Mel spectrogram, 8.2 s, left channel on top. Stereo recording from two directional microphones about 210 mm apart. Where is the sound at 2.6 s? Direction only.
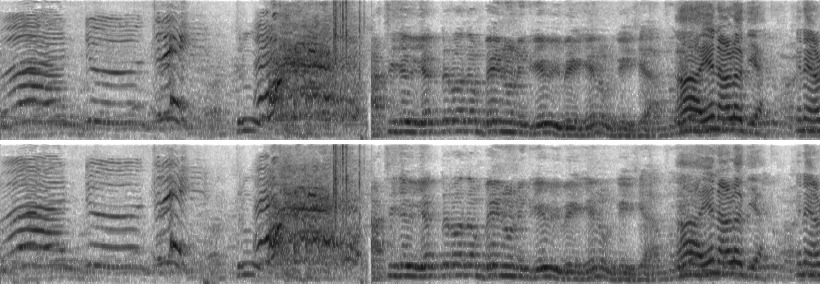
35° right (ahead or behind).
